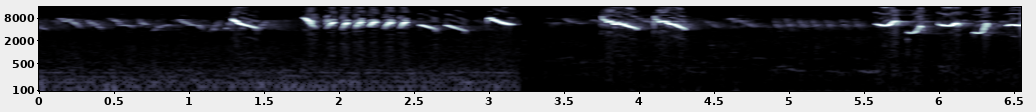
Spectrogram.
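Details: Warbling white-eye in morning 'nembak' tutor song: high, rapid twittering phrases and fast repeated chirps in bursts, over a faint low hum that stops midway.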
